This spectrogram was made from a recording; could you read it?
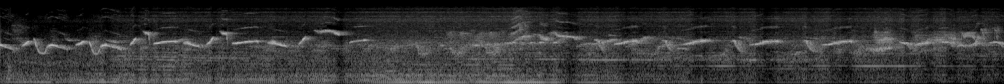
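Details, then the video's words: Caged Chinese Hwamei with a fanned tail and fresh new plumage, flicking its tail while singing: a continuous stream of fast, twisting whistled notes, rising and falling, with faint steady background tones. "Chim họa mi đuôi xòe, hót vẩy đuôi khướu cực đẹp"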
